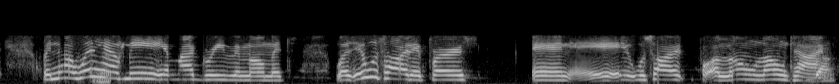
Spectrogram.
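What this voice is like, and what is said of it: Very loud voice, close to phone. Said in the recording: “You're a little close in your phone. Your voice is real loud.”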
